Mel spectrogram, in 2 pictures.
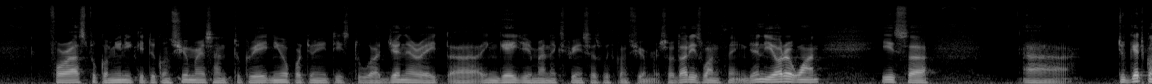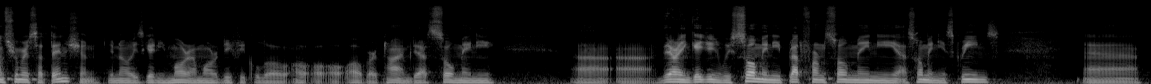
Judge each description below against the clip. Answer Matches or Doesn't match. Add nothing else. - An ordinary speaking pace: Matches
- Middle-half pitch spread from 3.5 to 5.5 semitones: Matches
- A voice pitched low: Matches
